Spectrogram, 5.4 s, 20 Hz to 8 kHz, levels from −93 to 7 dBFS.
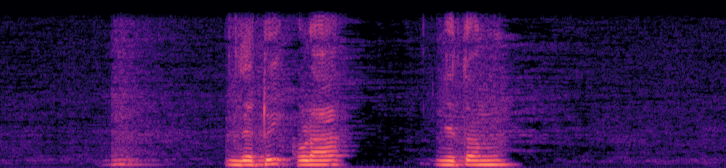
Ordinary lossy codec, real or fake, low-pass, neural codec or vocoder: none; real; 7.2 kHz; none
